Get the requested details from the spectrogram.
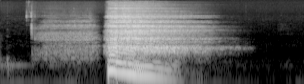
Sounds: Sigh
